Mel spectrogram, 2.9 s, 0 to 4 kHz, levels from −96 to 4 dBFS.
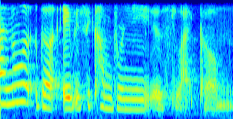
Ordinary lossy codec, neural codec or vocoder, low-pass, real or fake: none; none; 3.6 kHz; real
